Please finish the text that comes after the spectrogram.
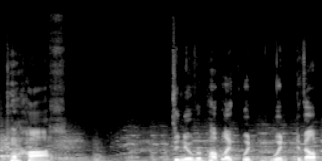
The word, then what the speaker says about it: Tejas: Texas would be spelled like this and pronounced Tejas.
